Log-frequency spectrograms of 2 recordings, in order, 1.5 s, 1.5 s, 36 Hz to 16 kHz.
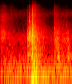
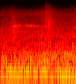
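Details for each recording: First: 2006 Acura TL after installing a new trunk lock latch actuator, release button pressed inside car: one sharp clunk as latch lets go, then lighter thud as lid lifts; trunk release now works normally. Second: 2006 Acura TL trunk release pressed about five times: faint clicks under a second apart with no release thunk; trunk will not open, indicating a bad trunk lock latch actuator.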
